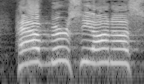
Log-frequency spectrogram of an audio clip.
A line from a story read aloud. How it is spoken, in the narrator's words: Two blind men are shouting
